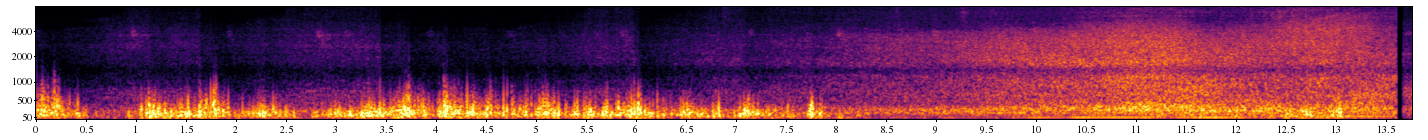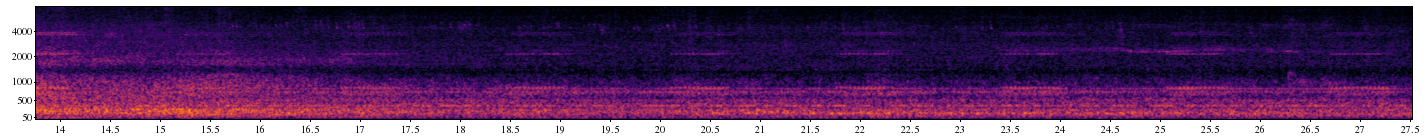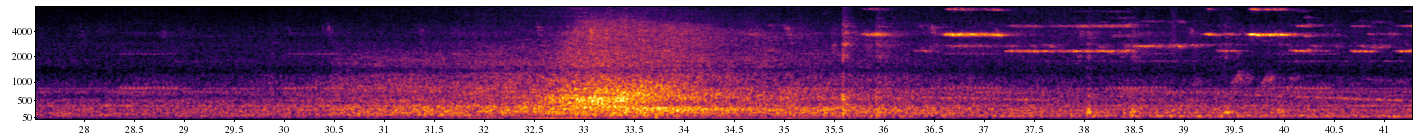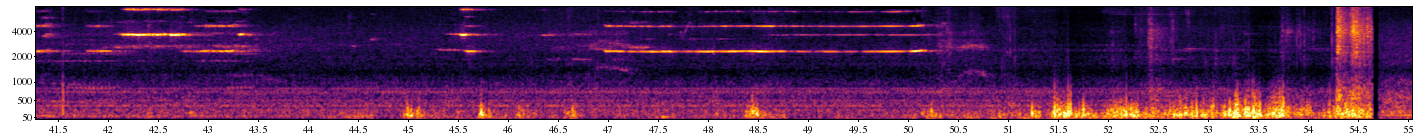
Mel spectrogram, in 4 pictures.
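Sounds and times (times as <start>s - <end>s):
wind rumbling on microphone: 0.0s - 13.6s, 42.9s - 54.8s
electric train approaching: 0.0s - 55.0s
steady outdoor hum: 0.0s - 55.0s
train wheels squealing: 35.5s - 43.7s, 44.4s - 50.9s.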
